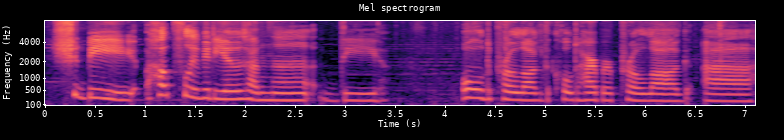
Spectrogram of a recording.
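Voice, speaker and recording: A woman game streamer chatting casually on a livestream in a hesitant, halting way. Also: medium pitch.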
